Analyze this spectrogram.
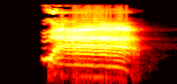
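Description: A man screams loudly in a frenzy, one sustained, strained cry of a little over a second with a rich, harsh tone that holds steady before cutting off abruptly.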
